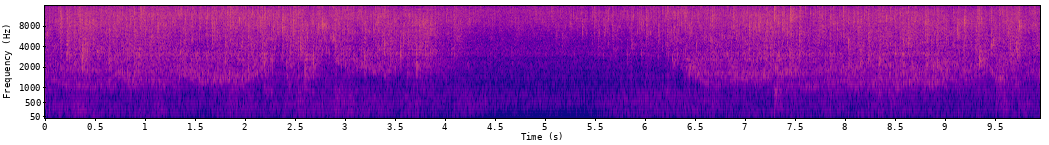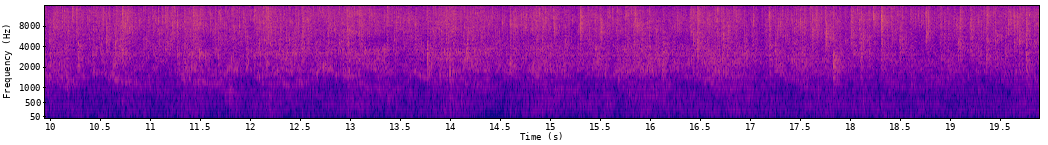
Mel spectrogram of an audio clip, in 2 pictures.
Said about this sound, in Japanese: よし、じゃあシャワーで流すからまだ目はつぶったままでいて。熱くない？うん、じゃあこれくらいで泡泡を全部流します。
